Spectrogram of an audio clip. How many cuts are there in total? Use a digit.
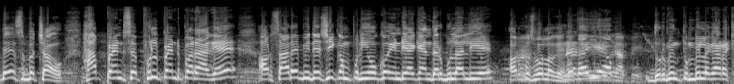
1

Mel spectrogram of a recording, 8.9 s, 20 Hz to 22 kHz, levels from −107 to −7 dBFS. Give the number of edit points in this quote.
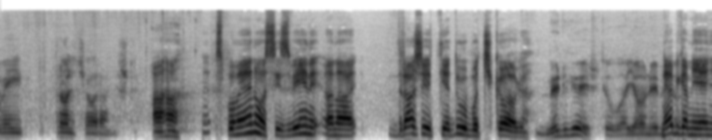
1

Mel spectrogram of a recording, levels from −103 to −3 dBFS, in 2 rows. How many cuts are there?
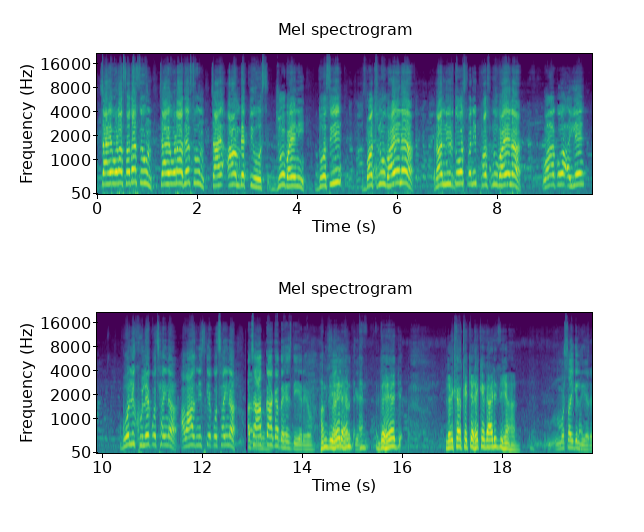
1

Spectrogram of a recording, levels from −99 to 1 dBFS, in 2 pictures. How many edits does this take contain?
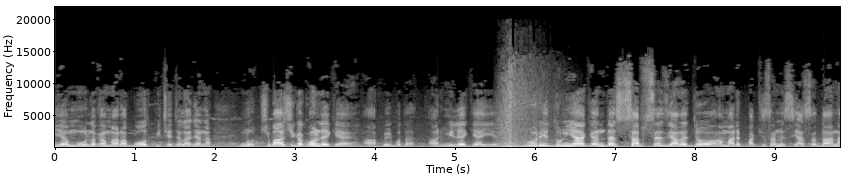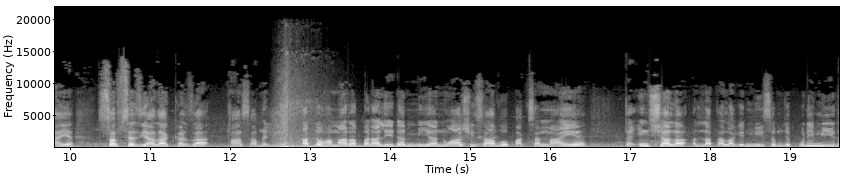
2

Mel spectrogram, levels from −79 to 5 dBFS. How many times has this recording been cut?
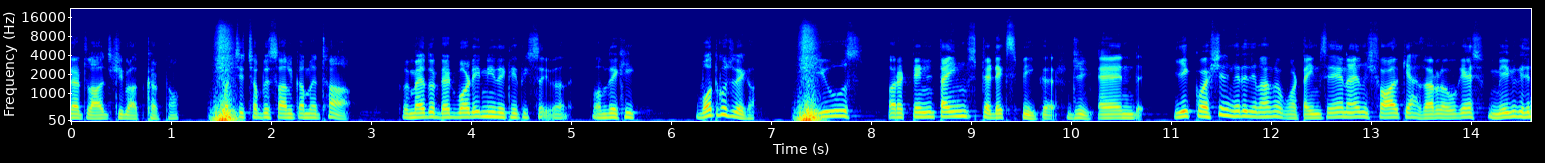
2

